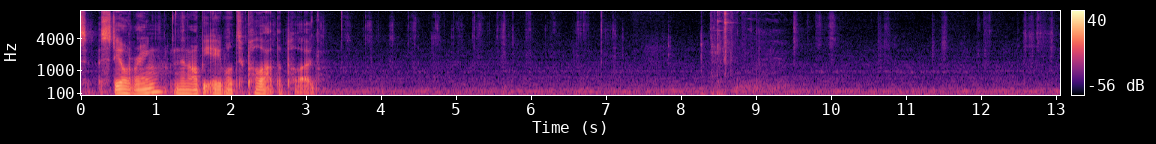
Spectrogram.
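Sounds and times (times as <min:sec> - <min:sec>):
small metal clicks and scrapes: 0:02.2 - 0:07.3, 0:12.0 - 0:13.0.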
